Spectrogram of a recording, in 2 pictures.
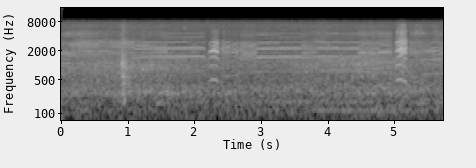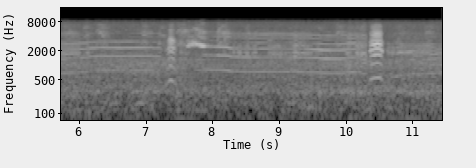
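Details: A hybrid Solomons cockatoo × Little corella (Cacatua ducorpsii × Cacatua sanguinea), recorded 1 August 2015, gives long, drawn-out nasal calls that waver slightly in pitch, broken by soft clicks every few seconds over a low room rumble.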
